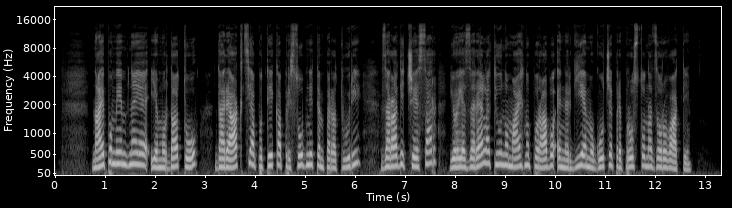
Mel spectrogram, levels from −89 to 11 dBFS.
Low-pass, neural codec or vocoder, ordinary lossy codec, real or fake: 14.4 kHz; vocoder, 48 kHz, 128 mel bands, Vocos; none; fake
